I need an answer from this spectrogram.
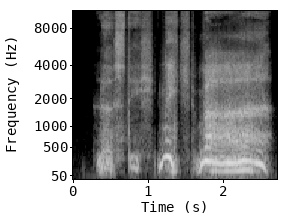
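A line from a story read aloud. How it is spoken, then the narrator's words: Growling. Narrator (German): knurrte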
